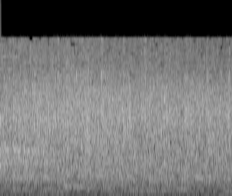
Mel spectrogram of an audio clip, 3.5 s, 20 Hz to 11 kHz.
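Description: An audience applauds steadily for a 17-year-old football, basketball and track player ranked among the top 100 recruits in Louisiana, many hands clapping in a dense, even wash of sound that holds at a constant level for a few seconds with no voices breaking through.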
